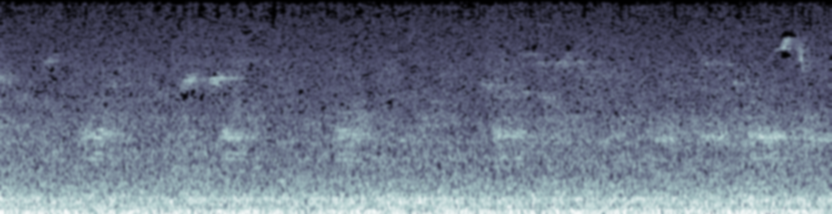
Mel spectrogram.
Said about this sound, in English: The birds are singing, the sun has risen, the trees are basking in the sun rays,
